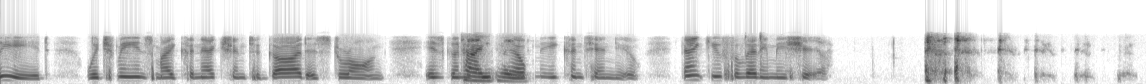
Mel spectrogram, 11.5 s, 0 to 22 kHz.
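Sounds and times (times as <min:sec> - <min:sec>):
speech: 0:01.0 - 0:08.4
person coughing harshly: 0:09.3 - 0:11.4.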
